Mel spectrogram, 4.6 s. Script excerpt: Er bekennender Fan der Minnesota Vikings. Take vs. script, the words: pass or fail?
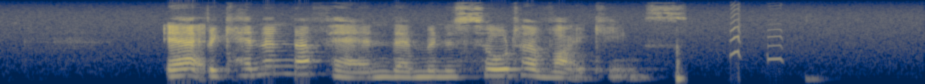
pass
